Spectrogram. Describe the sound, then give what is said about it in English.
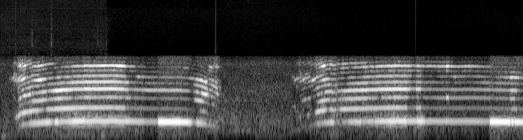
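A person imitates a red deer stag's roar: two long, loud, droning bellows, each held for about two seconds, separated by a short pause. “The time we got people on-air to do stag "roars"”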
